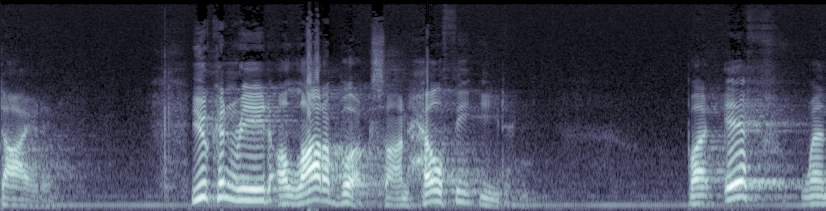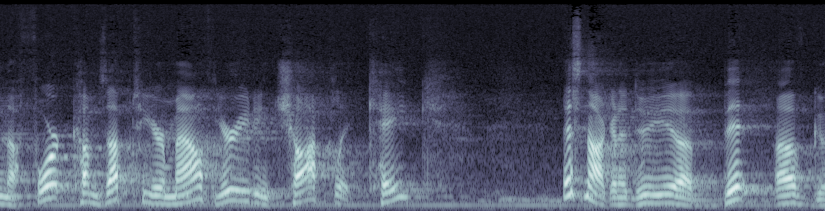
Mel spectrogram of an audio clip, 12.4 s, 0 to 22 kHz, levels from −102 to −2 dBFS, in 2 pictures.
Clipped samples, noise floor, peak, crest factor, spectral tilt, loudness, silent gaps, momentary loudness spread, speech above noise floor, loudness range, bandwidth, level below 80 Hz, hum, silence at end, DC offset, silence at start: under 0.1%; -48 dBFS; 0 dBFS; 20 dB; -6.5 dB/octave; -18 LUFS; none; 16 LU; 30 dB; 7 LU; 12 kHz; -62 dBFS; 60 Hz at -50 dBFS; 0 s; under 0.1%; 0 s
